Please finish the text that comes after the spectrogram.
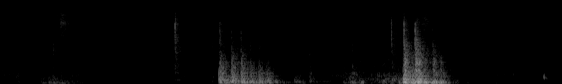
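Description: A drawer in a room being opened and handled, heard as a few separate close wooden slides and knocks spread over several seconds, with quiet gaps between them.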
